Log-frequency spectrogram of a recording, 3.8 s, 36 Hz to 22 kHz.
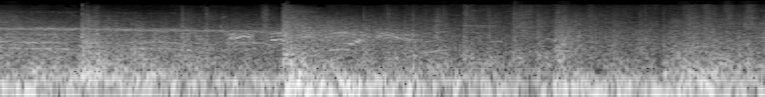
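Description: A Jagdpanzer tank destroyer firing its gun in Company of Heroes 2, booming shots amid a continuous wash of battlefield gunfire and explosions, under a commentator's voice.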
